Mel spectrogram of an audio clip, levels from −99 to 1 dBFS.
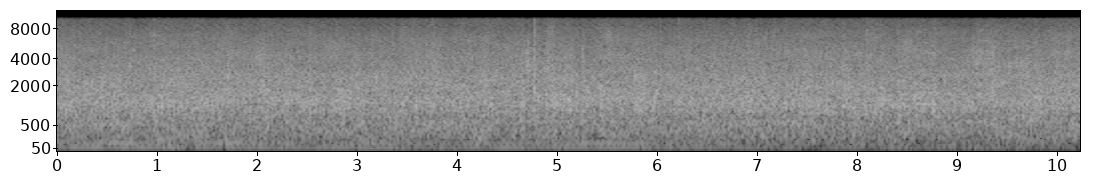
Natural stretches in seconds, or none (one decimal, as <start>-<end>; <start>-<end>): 6.2-7.4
